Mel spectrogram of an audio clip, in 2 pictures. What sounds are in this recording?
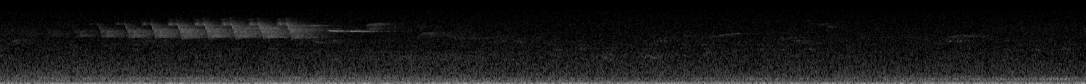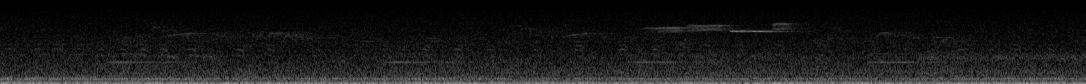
Ovenbird, Black-throated Green Warbler, Eastern Wood-Pewee, White-breasted Nuthatch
